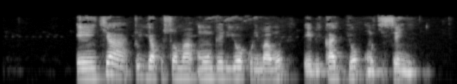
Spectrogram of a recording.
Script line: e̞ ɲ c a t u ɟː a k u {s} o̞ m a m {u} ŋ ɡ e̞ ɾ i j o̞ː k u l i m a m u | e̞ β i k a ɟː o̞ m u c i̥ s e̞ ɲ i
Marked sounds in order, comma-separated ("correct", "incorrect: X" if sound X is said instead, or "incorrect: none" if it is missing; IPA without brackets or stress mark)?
correct, incorrect: uː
